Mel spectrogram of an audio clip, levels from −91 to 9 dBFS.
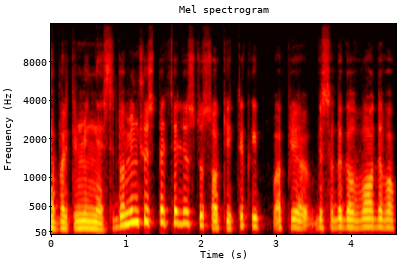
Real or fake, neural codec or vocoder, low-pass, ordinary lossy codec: real; none; 14.4 kHz; Opus, 24 kbps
